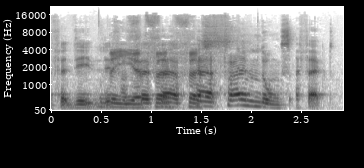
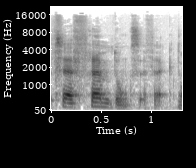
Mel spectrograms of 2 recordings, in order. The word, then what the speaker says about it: Verfremdungseffekt: Verfremdungseffekt. – Is that how you pronounce it? – Verfremdungseffekt.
